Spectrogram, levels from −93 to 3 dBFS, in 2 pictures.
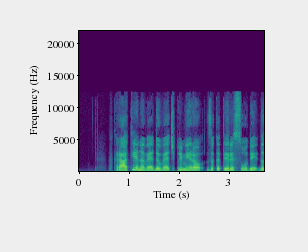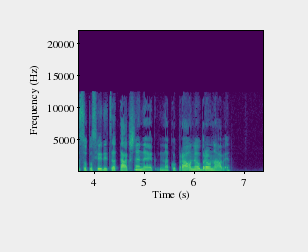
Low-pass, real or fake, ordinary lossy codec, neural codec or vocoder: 19.8 kHz; fake; AAC, 32 kbps; autoencoder, 48 kHz, 32 numbers a frame, DAC-VAE, trained on Japanese speech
